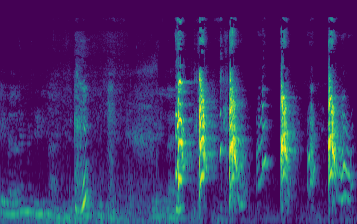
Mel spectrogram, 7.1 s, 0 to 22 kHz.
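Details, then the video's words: First barks of a two-month-old Shih Tzu puppy: after a low murmur of background voices, a series of short, sharp, high yips roughly every half second to one second, about six in all. "2 Months Shih Tzu Dog First Bark"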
